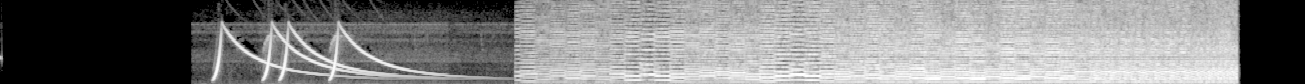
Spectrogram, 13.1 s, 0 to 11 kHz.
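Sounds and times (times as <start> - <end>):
layered horn sound effect: 5.2 - 12.4.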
